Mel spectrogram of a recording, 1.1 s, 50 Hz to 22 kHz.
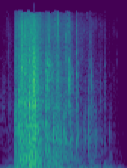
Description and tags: Smashing, Wooden Fence, C
Raw audio of smashing wooden fence panels. I needed to get rid of an old fence, so might as well get some use out of it. Browse the pack for more variations.
An example of how you might credit is by putting this in the description/credits:
And for similar sounds, do please check out the full library I created or my SFX store.
The sound was recorded using a "H1 Zoom V2 recorder" on 21st July 2016.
